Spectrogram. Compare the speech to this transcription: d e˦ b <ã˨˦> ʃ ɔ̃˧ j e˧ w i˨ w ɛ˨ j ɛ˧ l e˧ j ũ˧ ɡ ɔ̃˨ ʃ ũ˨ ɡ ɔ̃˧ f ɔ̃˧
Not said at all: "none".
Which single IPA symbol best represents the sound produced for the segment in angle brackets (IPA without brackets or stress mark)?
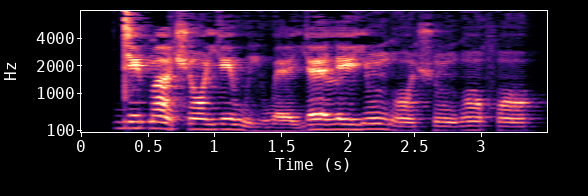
ã˦˨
